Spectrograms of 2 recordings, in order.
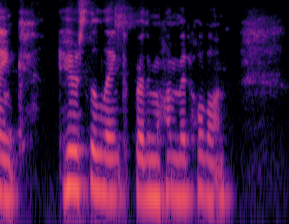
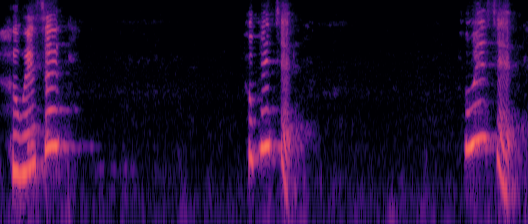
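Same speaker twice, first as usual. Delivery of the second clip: high sing-song prompting; teaching a parrot; 14 semitones higher, 4 dB quieter than usual. Real, not acted.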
